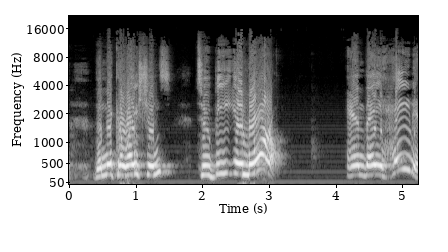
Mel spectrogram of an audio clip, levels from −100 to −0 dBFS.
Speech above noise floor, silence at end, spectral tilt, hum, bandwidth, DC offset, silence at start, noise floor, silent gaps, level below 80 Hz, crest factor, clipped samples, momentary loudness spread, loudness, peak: 42 dB; 0 s; -4.5 dB/octave; 60 Hz at -50 dBFS; 12 kHz; under 0.1%; 0.4 s; -54 dBFS; none; -52 dBFS; 10 dB; under 0.1%; 11 LU; -13 LUFS; -4 dBFS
